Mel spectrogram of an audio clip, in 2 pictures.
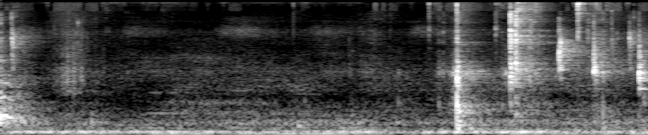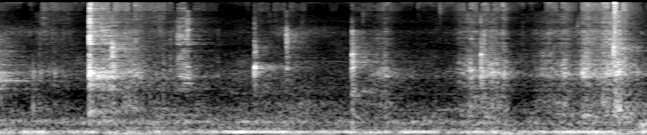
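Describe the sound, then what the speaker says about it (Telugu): Spoon stirring cumin seeds into a batter for ginger vadas, heard as scattered scraping and clinking taps against a bowl, close, over a steady low kitchen hum with no speech. "చిన్న చెంచాడండి జీలకర్ర చక్కగా ఇందులో కలిపేస్తాను"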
